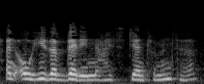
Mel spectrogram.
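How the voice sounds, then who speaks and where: A woman's voice: medium pitch, steady tone, fast talker, husky, close to an everyday voice. An actress playing an earnest, respectful young woman in mourning, speaking deferentially in an old radio drama. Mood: earnest, insistent. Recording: muffled old 1940s radio recording.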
